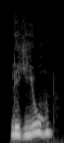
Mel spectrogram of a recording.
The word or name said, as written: legion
